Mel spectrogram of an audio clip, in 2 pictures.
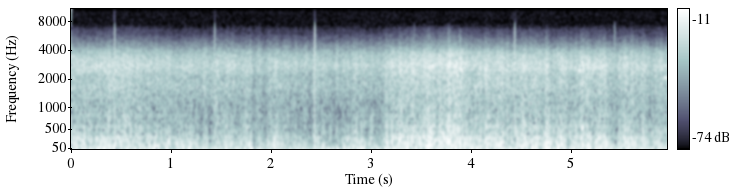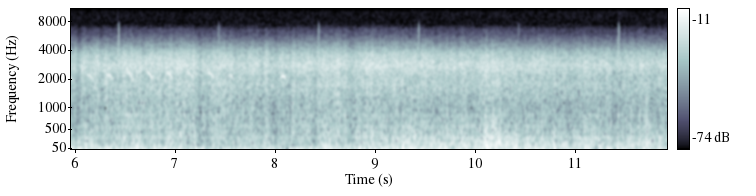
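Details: Steady wind rumble with faint regular ticking, and no animal voice heard.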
